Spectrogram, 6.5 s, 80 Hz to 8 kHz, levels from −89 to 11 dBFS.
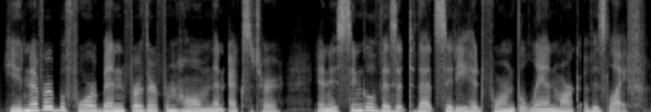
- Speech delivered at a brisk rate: Yes, fast, 220 wpm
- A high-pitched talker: No, medium, 170 Hz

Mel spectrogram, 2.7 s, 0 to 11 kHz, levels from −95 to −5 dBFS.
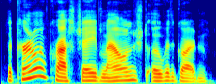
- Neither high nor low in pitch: Yes, medium, 165 Hz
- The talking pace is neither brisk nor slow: Yes, average, 175 wpm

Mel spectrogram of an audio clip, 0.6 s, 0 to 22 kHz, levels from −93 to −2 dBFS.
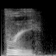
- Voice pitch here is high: No, low, 110 Hz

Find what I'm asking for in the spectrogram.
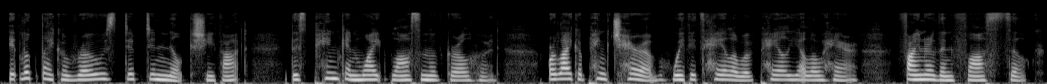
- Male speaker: No, female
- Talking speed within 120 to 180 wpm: No, average, 190 wpm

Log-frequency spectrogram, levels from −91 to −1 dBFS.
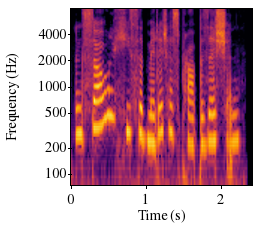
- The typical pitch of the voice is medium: No, very high, 290 Hz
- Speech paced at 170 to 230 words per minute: No, average, 150 wpm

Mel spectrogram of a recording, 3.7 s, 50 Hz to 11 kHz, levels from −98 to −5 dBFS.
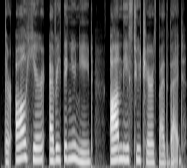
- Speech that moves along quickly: Yes, fast, 210 wpm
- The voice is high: Yes, high, 215 Hz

